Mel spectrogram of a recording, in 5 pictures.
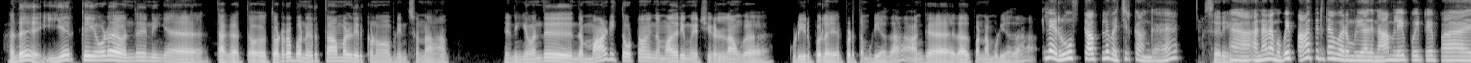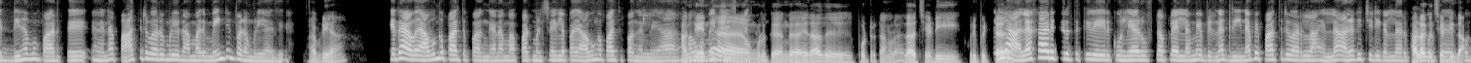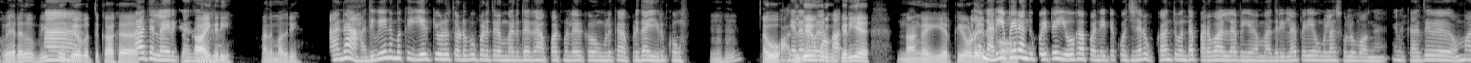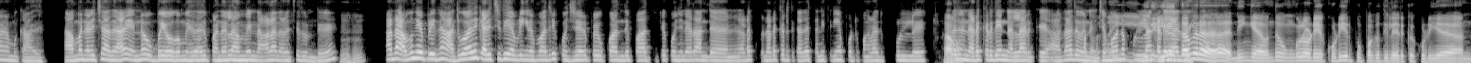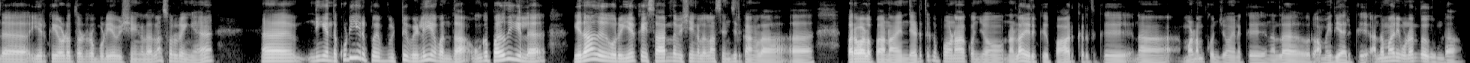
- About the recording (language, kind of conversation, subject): Tamil, podcast, நகரில் வாழ்ந்தாலும் இயற்கையோடு தொடர்பை தொடர்ந்திருக்க நீங்கள் என்ன செய்கிறீர்கள்?
- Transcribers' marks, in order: in English: "ரூஃப் டாப்பில"; in English: "மெயின்டெயின்"; in English: "அப்பார்ட்மெண்ட் சைட்ல"; in English: "மெயின்டெனன்ஸ்"; "பாத்துக்கும்" said as "பத்துக்கும்"; in English: "ரூஃப் டாப்லா"; in English: "கிரீனா"; in English: "அபார்ட்மெண்ட்டில"; laughing while speaking: "அப்படிதான் இருக்கும்"; laughing while speaking: "ஏதாவது, பண்ணலாமேன்னு"; other background noise; laughing while speaking: "கெடையாது"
